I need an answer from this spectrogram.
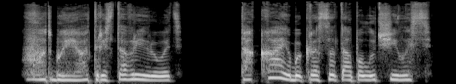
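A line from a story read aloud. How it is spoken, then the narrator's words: Whispered under breath. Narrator (Russian): Прошептала себе под нос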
